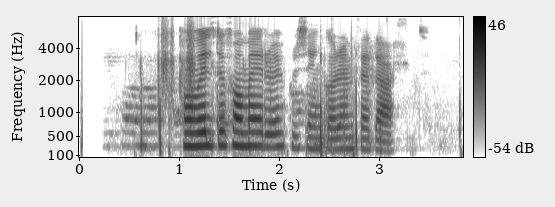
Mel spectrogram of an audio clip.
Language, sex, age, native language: Icelandic, female, 11, Icelandic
